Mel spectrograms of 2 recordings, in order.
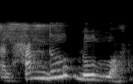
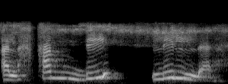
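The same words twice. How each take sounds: First: The vowel after the d is u. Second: The vowel after the d is i. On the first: The word is in the nominative case. "dibaca rofa ya, dibaca dhamma" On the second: The word is in the genitive case. "membaca jar huruf dalnya dengan kasrah"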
